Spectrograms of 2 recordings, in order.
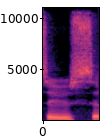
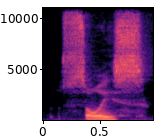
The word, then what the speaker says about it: Seuss: And then I read a thing where Dr. Seuss, supposedly in an interview, he said it wasn't pronounced Seuss. It was like Sois.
